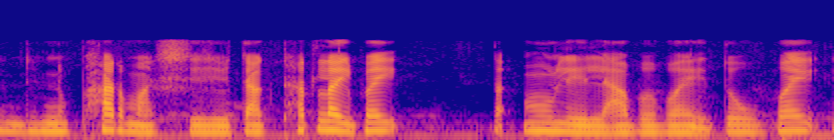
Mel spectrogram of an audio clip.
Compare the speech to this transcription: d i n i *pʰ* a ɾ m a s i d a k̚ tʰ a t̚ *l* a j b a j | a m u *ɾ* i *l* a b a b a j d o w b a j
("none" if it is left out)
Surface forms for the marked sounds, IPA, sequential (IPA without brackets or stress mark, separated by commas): pʰ, l, l, l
